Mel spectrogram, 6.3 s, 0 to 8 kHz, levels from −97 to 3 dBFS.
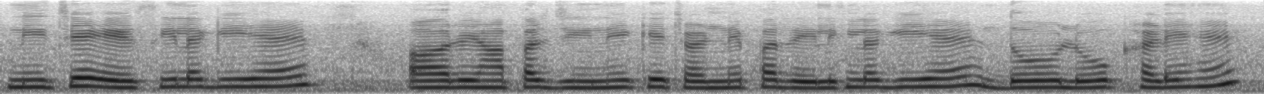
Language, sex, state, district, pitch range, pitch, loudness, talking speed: Hindi, female, Uttar Pradesh, Lucknow, 215-240 Hz, 225 Hz, -15 LUFS, 170 wpm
